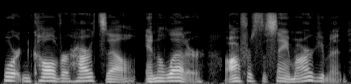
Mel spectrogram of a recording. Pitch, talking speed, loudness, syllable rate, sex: 145 Hz, 170 wpm, -20 LUFS, 5.5 syllables/s, female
